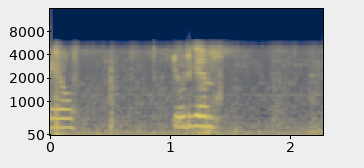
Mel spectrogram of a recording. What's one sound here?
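A young boy speaks nearby.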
